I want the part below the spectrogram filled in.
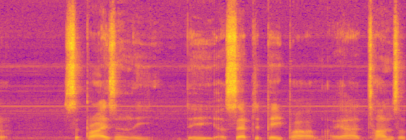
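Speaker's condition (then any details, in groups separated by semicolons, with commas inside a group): No condition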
